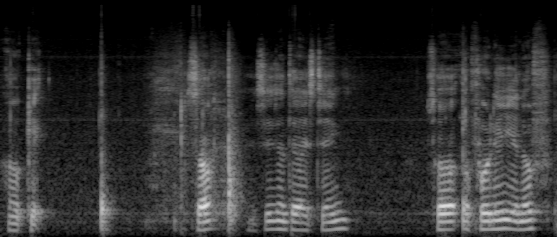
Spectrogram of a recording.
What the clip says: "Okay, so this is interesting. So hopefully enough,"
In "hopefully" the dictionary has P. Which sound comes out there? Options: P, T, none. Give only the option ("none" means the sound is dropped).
none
